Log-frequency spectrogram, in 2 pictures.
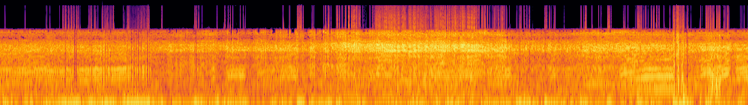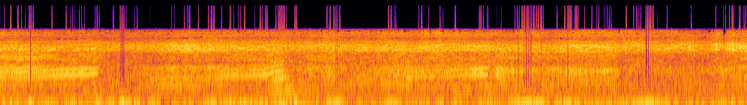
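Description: Small Jawa two-stroke moped engine ridden at full throttle, its pitch climbing and dropping back again and again as it revs out through the gears. A few sharp knocks sound about halfway through.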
